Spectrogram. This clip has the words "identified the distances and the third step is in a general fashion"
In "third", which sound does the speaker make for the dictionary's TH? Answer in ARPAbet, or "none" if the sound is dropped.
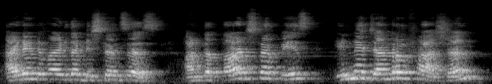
T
